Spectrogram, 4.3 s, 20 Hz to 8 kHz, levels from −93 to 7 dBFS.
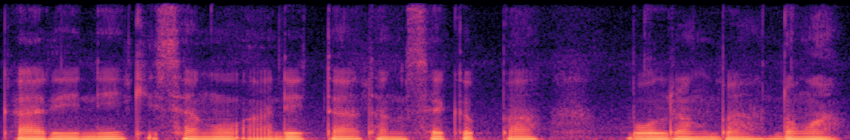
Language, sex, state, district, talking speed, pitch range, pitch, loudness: Garo, male, Meghalaya, West Garo Hills, 85 wpm, 105-115 Hz, 110 Hz, -17 LUFS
